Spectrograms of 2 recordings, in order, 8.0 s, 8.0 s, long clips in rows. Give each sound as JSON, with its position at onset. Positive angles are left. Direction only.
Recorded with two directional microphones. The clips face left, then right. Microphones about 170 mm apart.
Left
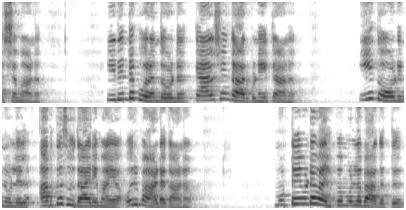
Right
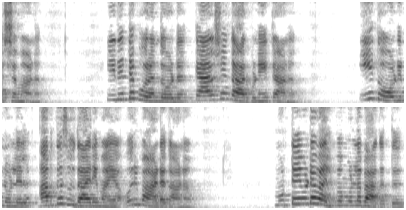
{"t": 0.0, "sound": "a woman's voice", "side_deg": 45}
